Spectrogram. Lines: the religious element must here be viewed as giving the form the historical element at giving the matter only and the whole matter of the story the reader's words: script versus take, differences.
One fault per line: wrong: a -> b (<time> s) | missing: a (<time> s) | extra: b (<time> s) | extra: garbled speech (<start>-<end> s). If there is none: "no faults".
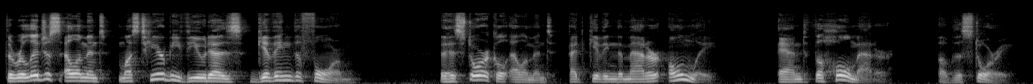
no faults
